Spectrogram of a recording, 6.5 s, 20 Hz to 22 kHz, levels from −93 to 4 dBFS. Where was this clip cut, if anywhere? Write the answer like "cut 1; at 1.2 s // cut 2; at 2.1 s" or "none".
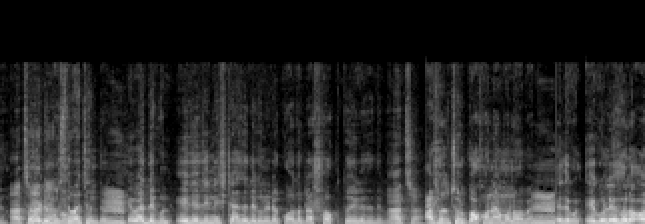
cut 1; at 4.2 s // cut 2; at 5.5 s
